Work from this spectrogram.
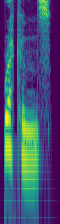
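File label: "reckons", British English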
